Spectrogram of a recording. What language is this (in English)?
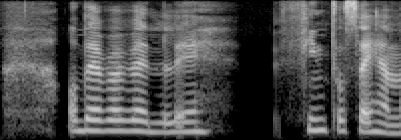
Norwegian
